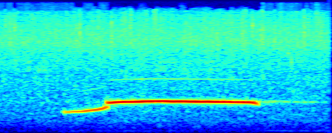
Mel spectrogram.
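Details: Common loon of northern lakes giving a wail, the call loons trade back and forth to locate each other: a single drawn-out cry starting low, stepping up to a higher pitch and holding over a second before ending abruptly.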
